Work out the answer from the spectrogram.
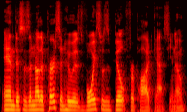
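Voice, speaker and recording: A man's voice: medium pitch, normal speed, darkish tone. A man with a crackly voice chatting casually, rambling through recommendations with lots of fillers and restarts. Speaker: streamer recommending horror content.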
